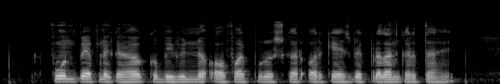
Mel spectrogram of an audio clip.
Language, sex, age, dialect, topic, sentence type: Hindi, female, 18-24, Marwari Dhudhari, banking, statement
